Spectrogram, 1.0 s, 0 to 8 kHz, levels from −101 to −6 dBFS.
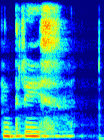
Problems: background sounds at intervals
